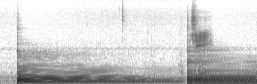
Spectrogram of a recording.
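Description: Low C string of a guitar tuned to a C minor open tuning, plucked twice: a deep, ringing bass note that sustains and slowly fades, then a second pluck near the end, close and alone.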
